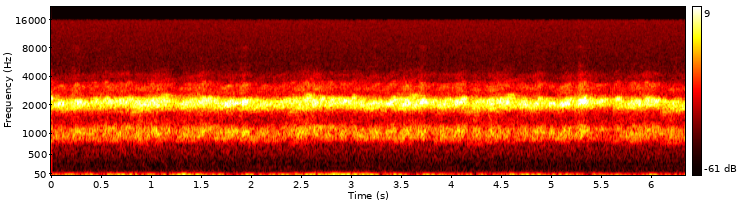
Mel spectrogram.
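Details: Spring wetland frogs in full chorus, captured live: continuous layered croaking trills that blend into an even, buzzy wall of sound, with a faint low rumble underneath throughout.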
